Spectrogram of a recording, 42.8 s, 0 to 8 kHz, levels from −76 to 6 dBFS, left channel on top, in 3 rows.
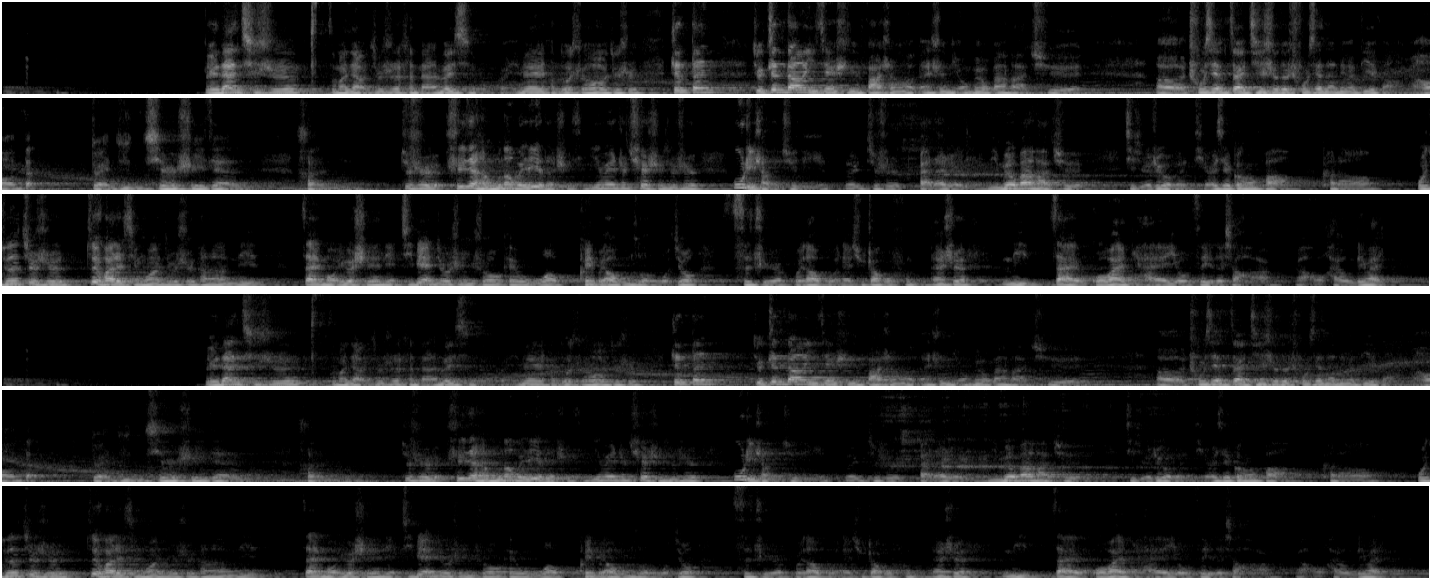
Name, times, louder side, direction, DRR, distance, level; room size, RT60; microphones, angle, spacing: sound 1, 1.9-17.9, right 1 dB, 50° right, 2.7 m, -50 dB
voice 1, 2.0-10.8 11.3-14.7 15.2-16.8 17.2-17.9 18.3-25.1 25.5-27.2 27.5-28.1 28.4-31.2 31.6-35.6 35.9-42.4, left 2 dB, 40° left, 12 dB, 0.5 m, -31 dB
Laughter, 22.4-22.5 22.7-26.4, right 3 dB, 90° right, 4.1 m, -55 dB
23.5 x 20.0 x 2.7 m, 2.3 s
head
